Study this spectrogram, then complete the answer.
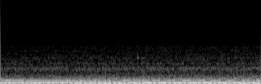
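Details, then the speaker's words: Normal idle with AC on in a 1991 car with a 305 TBI V8 that bogs when warm: deep, steady idle with even pulses, RPM rising properly with AC, no miss and no vacuum leaks. "I put the AC and even with the the air conditioning, which by the way, this car has air conditioning. You can hear the the RPMs go up like it's supposed to. So, and it there is no miss."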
